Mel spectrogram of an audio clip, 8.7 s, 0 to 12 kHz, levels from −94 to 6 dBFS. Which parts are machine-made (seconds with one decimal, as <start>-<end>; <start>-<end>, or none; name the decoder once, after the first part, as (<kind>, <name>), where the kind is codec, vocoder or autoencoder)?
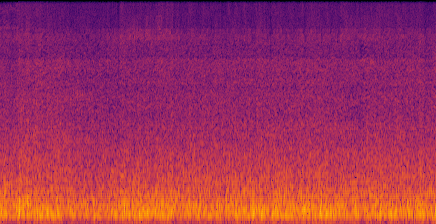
0.0-2.7 (codec, SNAC); 6.9-8.7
